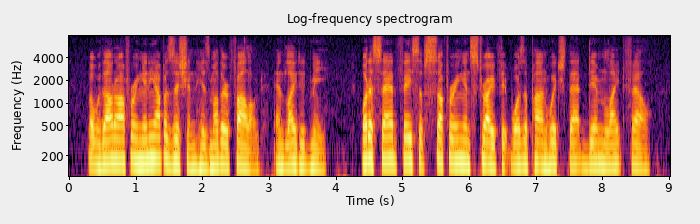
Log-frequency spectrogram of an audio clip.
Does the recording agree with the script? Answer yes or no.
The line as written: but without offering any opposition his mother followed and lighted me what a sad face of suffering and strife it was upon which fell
no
